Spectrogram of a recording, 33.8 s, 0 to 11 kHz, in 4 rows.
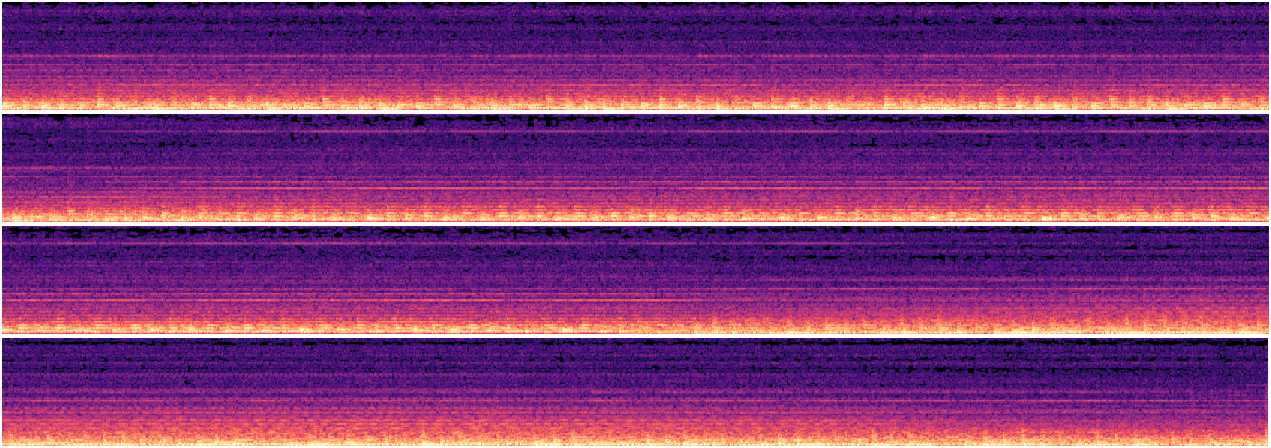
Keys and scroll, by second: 0.2 ctrl+z, 1.5-2.5 typing, 1.7 Return, 4.7 a, 5.9 2, 6.6 3, 18.0 a, 27.4 a, 29.1 ctrl+c, 29.6 ctrl+v, 30.9 ctrl+v, 32.9 n.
